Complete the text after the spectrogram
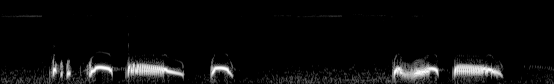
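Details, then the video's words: Spotted dove decoy cooing to draw wild doves into combat, two low phrases of stuttered short notes leading into longer, slightly descending husky coos, with a pause between phrases. "Tiếng Chim Cu Gáy mồi đất gáy kích bổi"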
